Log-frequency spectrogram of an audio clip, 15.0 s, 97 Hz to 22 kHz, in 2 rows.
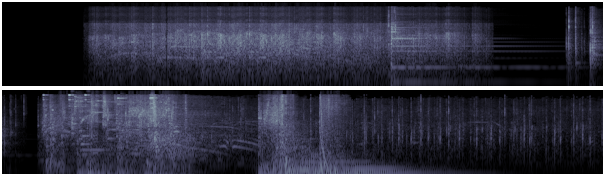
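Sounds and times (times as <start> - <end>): applause: 1.0 - 6.2, 12.0 - 15.0
sharp hit with ringing tone: 4.9 - 7.0.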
